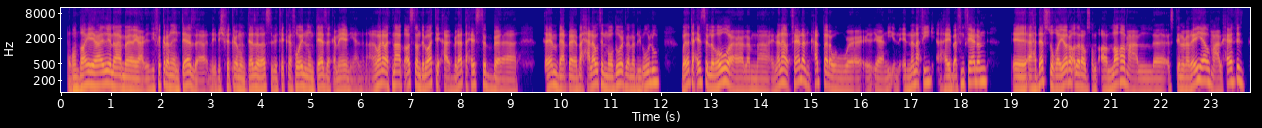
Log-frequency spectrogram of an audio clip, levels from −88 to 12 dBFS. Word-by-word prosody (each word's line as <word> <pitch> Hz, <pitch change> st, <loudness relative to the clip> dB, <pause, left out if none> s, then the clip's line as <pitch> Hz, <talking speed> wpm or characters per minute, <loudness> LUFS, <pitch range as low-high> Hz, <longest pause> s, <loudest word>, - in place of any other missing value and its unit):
والله 120 Hz, +3 st, +2 dB
يعني 155 Hz, +1 st, +4 dB
أنا 135 Hz, -3 st, +3 dB
ما 120 Hz, -2 st, +2 dB
يعني 110 Hz, 0 st, -1 dB
دي 115 Hz, +1 st, -7 dB
فكرة 145 Hz, +2 st, +1 dB
ممتازة، 125 Hz, +1 st, 0 dB
يعني 100 Hz, +2 st, -7 dB
مش 110 Hz, -3 st, -6 dB
فكرة 130 Hz, 0 st, -1 dB
ممتازة 120 Hz, +2 st, +1 dB
بس، 130 Hz, -, -6 dB
دي 110 Hz, -, -5 dB
فكرة 125 Hz, +1 st, -3 dB
فوق 140 Hz, +5 st, +1 dB
الممتازة 125 Hz, -1 st, +1 dB
كمان 110 Hz, +2 st, -1 dB
يعني. 110 Hz, +2 st, -11 dB
وأنا 160 Hz, +5 st, +3 dB
باسمعك 155 Hz, +1 st, +2 dB
أصلًا 155 Hz, -3 st, 0 dB
دلوقتي 140 Hz, +7 st, +1 dB
ح -, -, -1 dB
بدأت 115 Hz, -1 st, -1 dB
أحس 155 Hz, +1 st, -3 dB
ب 120 Hz, -5 st, -3 dB, 1.0 s
فاهم؟ 145 Hz, +5 st, +2 dB
ب 125 Hz, -, +1 dB
ب 125 Hz, -2 st, +2 dB
بحلاوة 130 Hz, +6 st, +1 dB
الموضوع 140 Hz, +2 st, +1 dB
زي 135 Hz, -3 st, -3 dB
ما 120 Hz, -, -3 dB
بيقولوا. 150 Hz, +10 st, -2 dB, 0.5 s
بدأت -, -, +2 dB
أحس 180 Hz, +1 st, 0 dB
اللي 135 Hz, -6 st, +2 dB
هو 130 Hz, -, +3 dB
لمّا 110 Hz, -1 st, -6 dB
إن 115 Hz, -, -8 dB
أنا 175 Hz, +3 st, +3 dB
فعلًا 190 Hz, -3 st, +1 dB
حتّى 180 Hz, +2 st, 0 dB
لو 110 Hz, -1 st, -4 dB, 0.3 s
يعني 115 Hz, 0 st, -6 dB, 0.2 s
إن 120 Hz, +3 st, -4 dB
أنا 170 Hz, +3 st, +1 dB
في 180 Hz, +2 st, -4 dB
هيبقى 125 Hz, 0 st, 0 dB
في 170 Hz, +1 st, -6 dB
فعلًا 185 Hz, +2 st, +2 dB, 0.6 s
آآ 120 Hz, 0 st, +4 dB
أهداف 185 Hz, +11 st, +2 dB
صغيّرة 150 Hz, +5 st, +2 dB
أقدر 145 Hz, -3 st, +2 dB
أوصل 120 Hz, -1 st, -4 dB
لها 150 Hz, +12 st, +2 dB
مع 120 Hz, -10 st, -3 dB
ال 110 Hz, 0 st, -8 dB
الاستمرارية 115 Hz, -, +1 dB
ومع 150 Hz, -, -1 dB
الحافز، 180 Hz, -, 0 dB
125 Hz, 160 wpm, -20 LUFS, 115-155 Hz, 1.0 s, يعني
